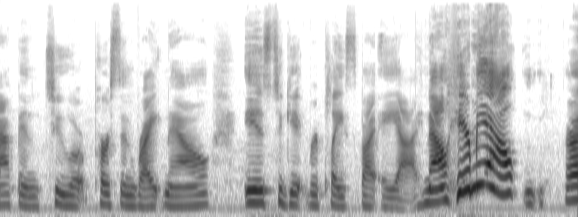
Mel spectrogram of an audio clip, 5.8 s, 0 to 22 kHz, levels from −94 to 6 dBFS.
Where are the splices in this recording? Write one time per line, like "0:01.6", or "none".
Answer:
none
